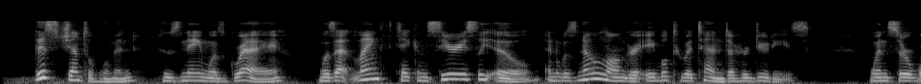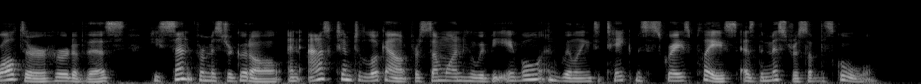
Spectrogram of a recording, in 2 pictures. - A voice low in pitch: No, medium, 165 Hz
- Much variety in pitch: No, average, 4.4 semitones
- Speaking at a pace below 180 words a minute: No, average, 190 wpm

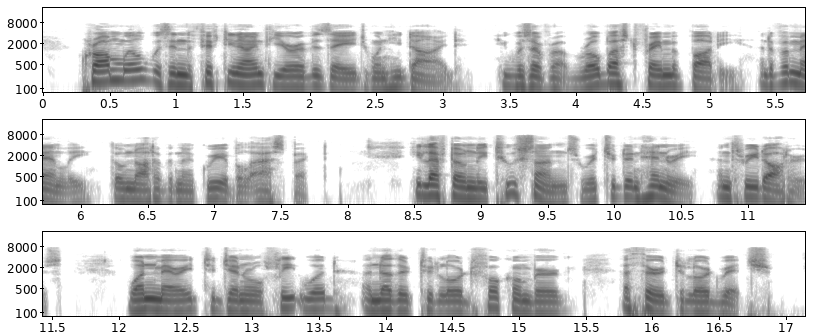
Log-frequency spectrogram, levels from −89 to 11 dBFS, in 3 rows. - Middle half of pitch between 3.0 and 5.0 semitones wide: Yes, average, 3.4 semitones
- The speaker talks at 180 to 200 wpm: Yes, average, 195 wpm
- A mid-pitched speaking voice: No, low, 115 Hz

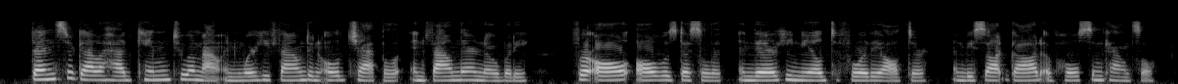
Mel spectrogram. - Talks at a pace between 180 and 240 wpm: Yes, average, 185 wpm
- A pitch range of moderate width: No, narrow, 1.7 semitones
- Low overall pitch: No, high, 190 Hz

